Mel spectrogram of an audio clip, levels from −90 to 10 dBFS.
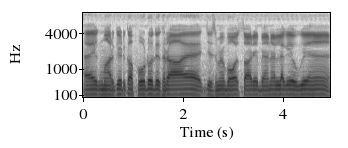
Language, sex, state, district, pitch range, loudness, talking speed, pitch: Hindi, male, Uttar Pradesh, Lalitpur, 120-125 Hz, -14 LUFS, 180 wpm, 125 Hz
